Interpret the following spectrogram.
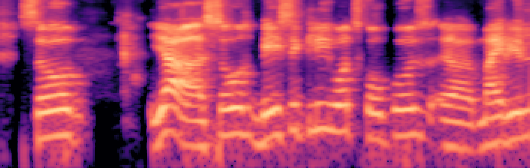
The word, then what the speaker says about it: Skopos: And I'm guessing I got that name right. Yeah, of course, you got it right. Thank you for pronouncing it right. It's always a pleasure to hear that name in the right fashion, right?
